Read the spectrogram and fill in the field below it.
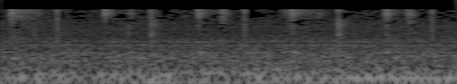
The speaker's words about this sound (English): It's like so much fucking traffic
